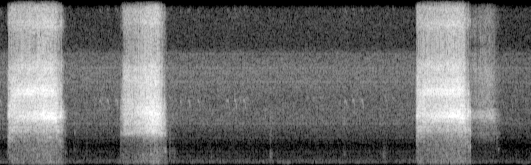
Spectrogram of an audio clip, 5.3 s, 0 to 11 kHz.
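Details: Barn owl pair on a nest cam, 10-1-15, male calling and female replying: two close harsh screeches, a pause of over two seconds, then a longer screech trailing into a fainter tail.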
